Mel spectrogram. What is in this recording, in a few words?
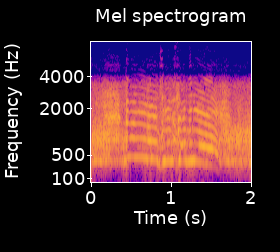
damaged engine, mood high, speech ru; War Thunder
